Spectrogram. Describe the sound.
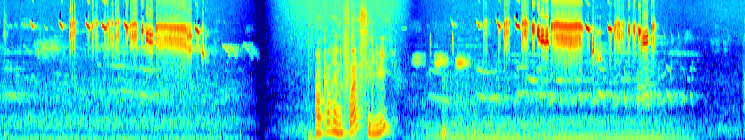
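A bird sings two high-pitched, twittering phrases of rapid chirps with a slightly scratchy edge, separated by a brief spoken remark, with a faint low hum underneath the second phrase.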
